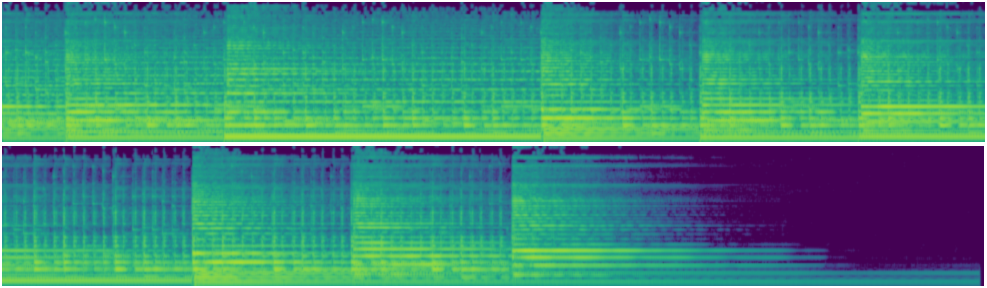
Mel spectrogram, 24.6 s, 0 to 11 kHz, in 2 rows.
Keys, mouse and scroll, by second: 7.4 KP_3, 9.0 click, 11.2 Tab, 13.3 Tab.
